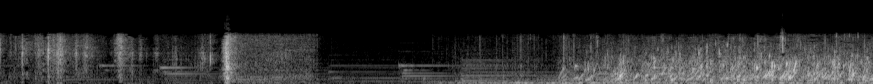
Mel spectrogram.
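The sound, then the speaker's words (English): A cauldron bubbles and boils, its dense, crackling churn swelling louder toward the end, with a sharp knock early on and a few steady humming tones held underneath. “Right, let's get this cauldron boiling.”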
